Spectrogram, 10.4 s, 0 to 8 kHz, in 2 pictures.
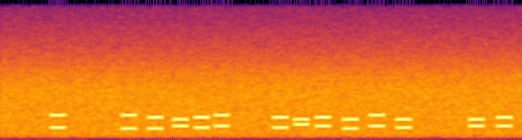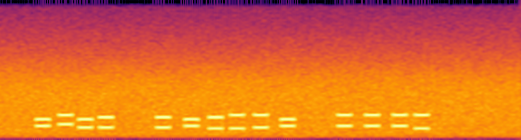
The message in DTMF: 6 32759 5*8194 78 7#45 572367 9993

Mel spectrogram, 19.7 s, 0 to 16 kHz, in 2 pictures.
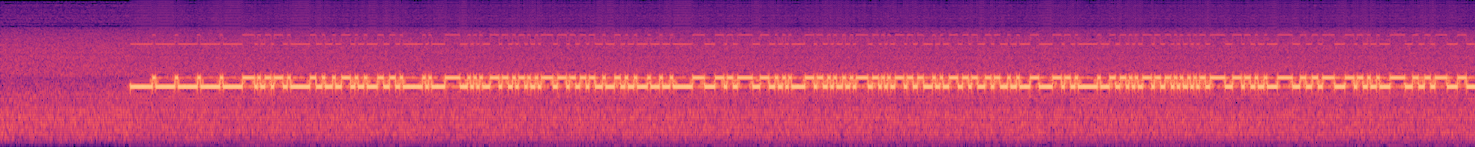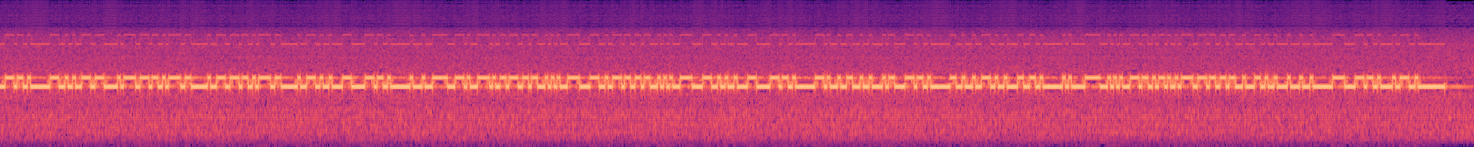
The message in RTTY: PA8XTY DE LU1O TNX FER CALL. UR RST 589 589. NAME EVA EVA. QTH LYON LYON. HW? PA8XTY DE LU1O KN

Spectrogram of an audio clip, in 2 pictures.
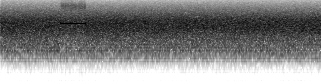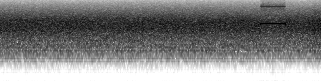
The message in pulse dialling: none

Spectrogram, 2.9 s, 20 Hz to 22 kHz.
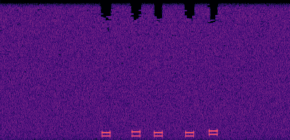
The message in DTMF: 1211#

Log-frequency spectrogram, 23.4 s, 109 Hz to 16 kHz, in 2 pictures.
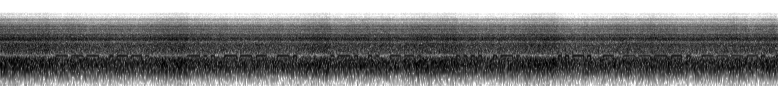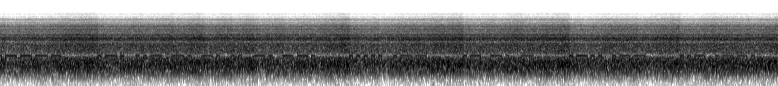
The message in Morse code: OP DON RIG HR FT991 RUNNING 5W ANT LW UP

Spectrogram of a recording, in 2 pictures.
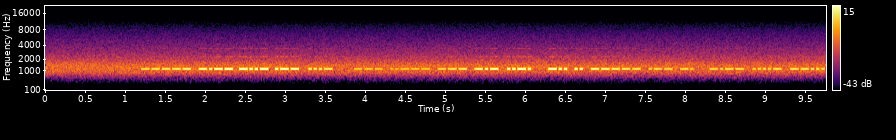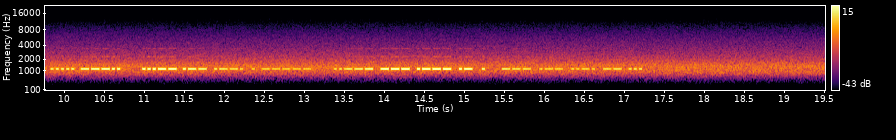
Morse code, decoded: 0YXWV O2OKF DI0WN Y4758 3WPE0 2OJAE OWFMS

